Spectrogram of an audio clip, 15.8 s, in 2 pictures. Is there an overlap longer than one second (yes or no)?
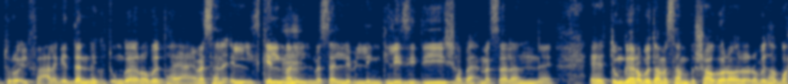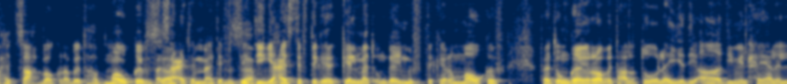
yes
